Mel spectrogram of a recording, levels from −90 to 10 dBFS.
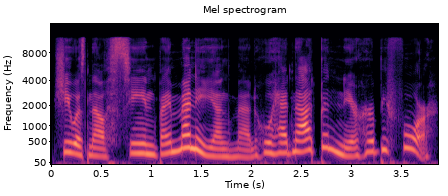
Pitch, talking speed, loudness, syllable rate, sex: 220 Hz, 230 wpm, -18 LUFS, 4.8 syllables/s, female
